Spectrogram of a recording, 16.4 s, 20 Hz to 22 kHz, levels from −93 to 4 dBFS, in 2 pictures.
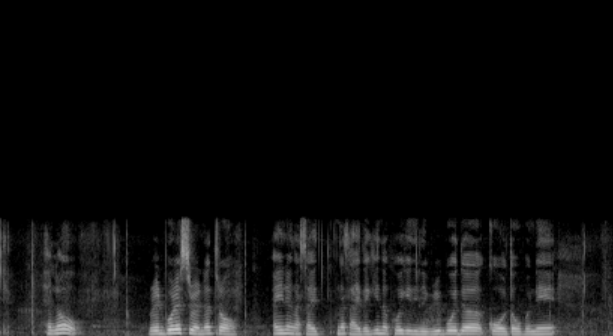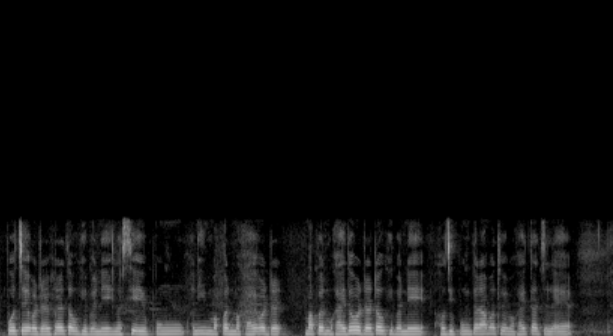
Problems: background sounds at intervals, background conversations at intervals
